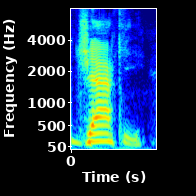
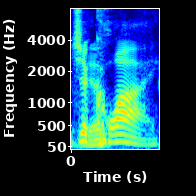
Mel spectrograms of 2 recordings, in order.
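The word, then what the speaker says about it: Jacqui: It's pronounced Jackie. Okay, I thought it was, and then I'm reading it, and I totally messed it up. So I apologize. Yes. Jackie Briggs. I said Jaquai because she was in this.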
